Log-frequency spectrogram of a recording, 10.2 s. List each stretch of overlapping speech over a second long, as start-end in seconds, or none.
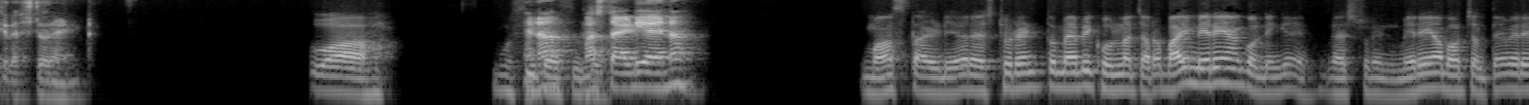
none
